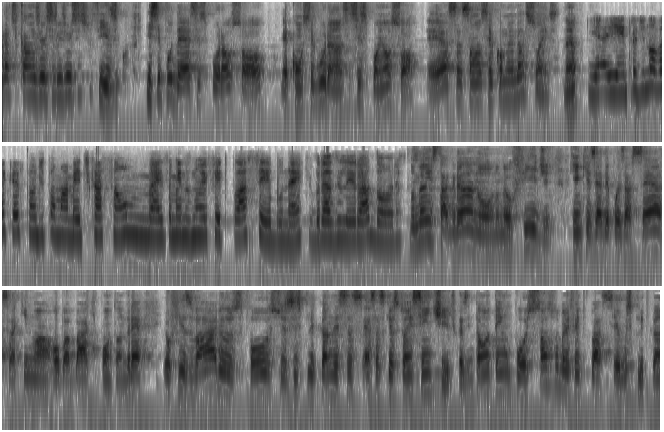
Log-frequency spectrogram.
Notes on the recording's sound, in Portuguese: Este episódio é o registro da live do dia 25/06/20. Na qual fui convidado para conversar com o Centro Acadêmico de Enfermagem da UFR.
